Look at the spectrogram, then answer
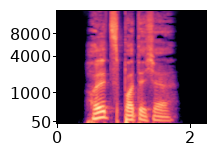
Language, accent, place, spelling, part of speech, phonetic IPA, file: German, Germany, Berlin, bezifferte, adjective / verb, [bəˈt͡sɪfɐtə], De-bezifferte.ogg
- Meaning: inflection of beziffert: 1. strong/mixed nominative/accusative feminine singular 2. strong nominative/accusative plural 3. weak nominative all-gender singular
